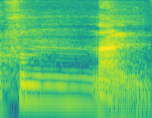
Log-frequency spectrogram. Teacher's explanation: 훗날 같은 경우 후 플러스 날 합성어 봤죠? 발음이 후날이 아니라 훗날 니은 소리가 덧나고 있죠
